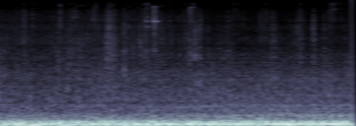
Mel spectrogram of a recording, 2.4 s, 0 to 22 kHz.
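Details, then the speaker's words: Warm 2013 Toyota Corolla at operating temperature on a test drive: loud, steady low roar from the tires. The owner reported it as a noise while braking, but it was traced to cupped, dry-rotted tires. "that's Drive very loud roaring noise sounds like it's coming from the tires"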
